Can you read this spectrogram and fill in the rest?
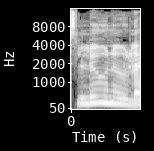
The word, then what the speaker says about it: lunula: Is that Lunula? – I think it's pronounced L-U-N-U-L-A, and I think you pronounce the U's as Lunula.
